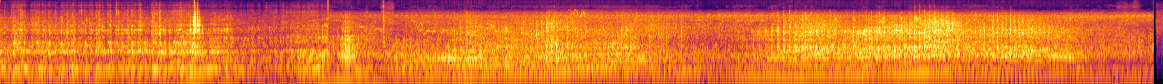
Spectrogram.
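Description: A Camaro SS with a freshly replaced clutch accelerates hard on a test pull, its engine a loud continuous rumbling roar with rising then falling pitch as it climbs through the revs and shifts, alone without talk.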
